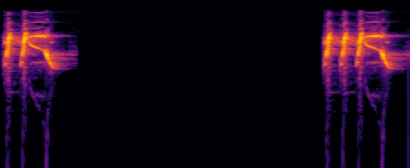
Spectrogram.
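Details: Goldfinch batbata used as a lure for trapping: two brief bright phrases about three seconds apart. Each has two quick clipped notes followed by a slurred note that drops in pitch.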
